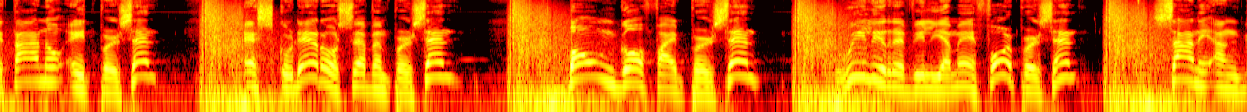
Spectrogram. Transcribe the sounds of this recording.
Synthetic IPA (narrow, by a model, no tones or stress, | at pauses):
ɪt̪anoʔejt̪̚pɛɹsɛ̃nt̪̚ | ɛskʊd̪ɛɾosɛvɛ̃npɛɹsɛnt̪̚ | boŋɡofajb̚pɛɹsɛnt̪̚wiliɾɛviljɐmɛfoɹpɛɹsɛnt̪̚sanɪʔɐŋɡ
